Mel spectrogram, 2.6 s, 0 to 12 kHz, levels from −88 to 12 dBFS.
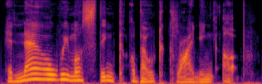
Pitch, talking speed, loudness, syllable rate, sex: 145 Hz, 185 wpm, -15 LUFS, 4.3 syllables/s, male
